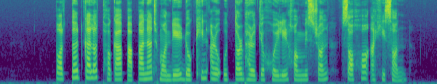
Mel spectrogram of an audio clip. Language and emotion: Assamese, neutral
